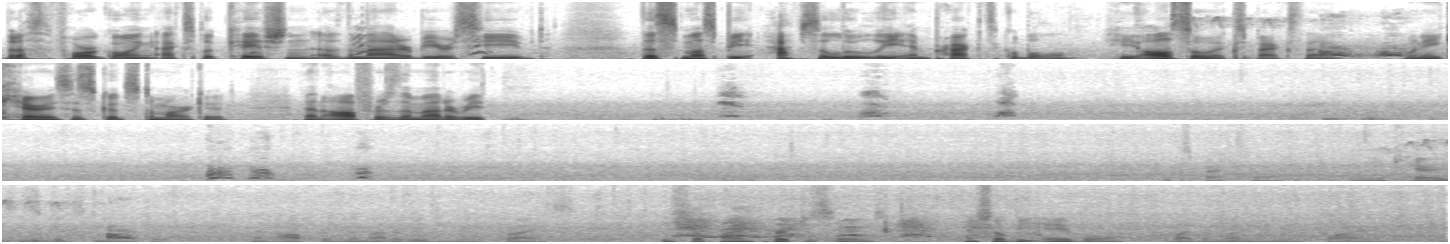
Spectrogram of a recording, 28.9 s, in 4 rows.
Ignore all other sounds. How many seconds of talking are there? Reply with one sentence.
You can hear the talking for 18 seconds altogether.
